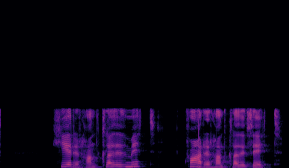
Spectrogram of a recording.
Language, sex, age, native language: Icelandic, female, 40-49, Icelandic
